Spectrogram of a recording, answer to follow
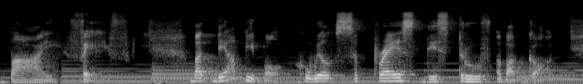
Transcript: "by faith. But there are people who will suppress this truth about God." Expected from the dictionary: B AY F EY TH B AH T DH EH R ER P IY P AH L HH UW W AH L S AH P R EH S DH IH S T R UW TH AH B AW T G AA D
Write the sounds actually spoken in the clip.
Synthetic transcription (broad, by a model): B AY F EY F B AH T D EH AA P IY P AH L HH UW W AH L S AH P R EH S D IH S T R UW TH AH B AW T G AA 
